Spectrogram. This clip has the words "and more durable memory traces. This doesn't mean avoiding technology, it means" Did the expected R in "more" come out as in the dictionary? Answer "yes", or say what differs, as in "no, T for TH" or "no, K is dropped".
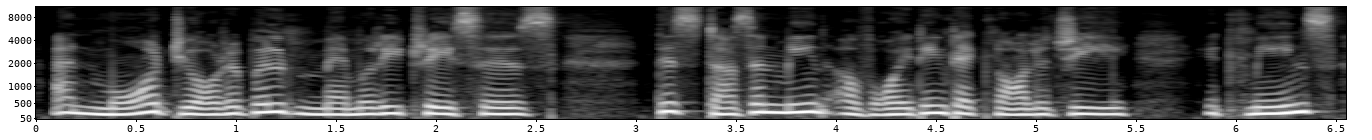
yes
